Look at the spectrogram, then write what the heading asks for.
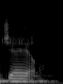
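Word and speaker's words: gaol: It looks like Goal, G-O-A-L, even though it's pronounced jail.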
